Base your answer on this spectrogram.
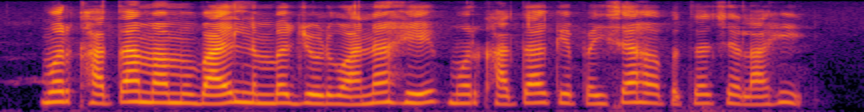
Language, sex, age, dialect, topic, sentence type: Chhattisgarhi, female, 18-24, Northern/Bhandar, banking, question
